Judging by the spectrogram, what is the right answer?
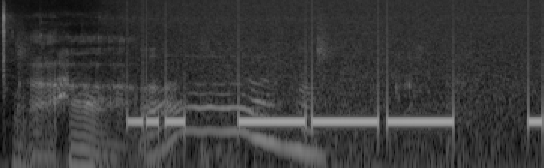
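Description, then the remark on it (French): A steady electronic tone pulses in short and long Morse code beeps over a constant hiss of white-noise static, picked up on a radio by turning a knob, with a voice briefly speaking near the start. “Mais un étrange signal composé de bruits blancs, entrecoupés de bips plus ou moins longs.”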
